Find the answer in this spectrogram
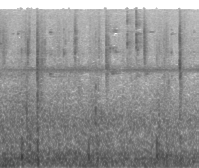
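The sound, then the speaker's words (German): Soft clip-clop of horses' hooves as riders travel through hot, dusty country, a few faint, irregular hoof knocks rising above a steady background hiss. “Und so reitet ihr relativ ohne weitere Vorfälle weiter und kommt schließlich durch Heimwiese”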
